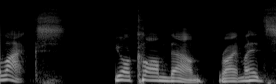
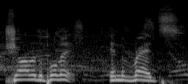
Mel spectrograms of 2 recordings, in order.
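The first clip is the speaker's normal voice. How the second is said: shouted fighter introduction; ring announcer call; 3 semitones higher than usual. Acted.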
